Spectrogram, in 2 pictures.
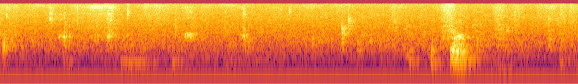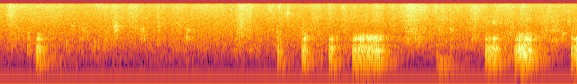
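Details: Four-and-a-half-week-old dark red Golden Retriever puppies give short whimpers and yelps in irregular bursts while eating food, one morning, climbing a ramp up to it; finding: Golden Retriever.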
